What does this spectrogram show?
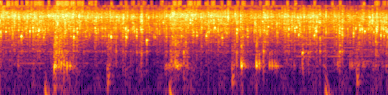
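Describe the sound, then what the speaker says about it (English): Carrots sautéing in a pot for Texas-style oxtail caldo, with loud, close sizzling and several thumping scrapes of a spoon stirring at intervals. "I like to saute everything"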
